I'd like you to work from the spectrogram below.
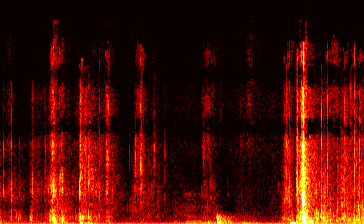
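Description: Fabric and a project bag rustle and crinkle close to the microphone, with scattered soft crackles building to a louder crunch near the end, and no talking.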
